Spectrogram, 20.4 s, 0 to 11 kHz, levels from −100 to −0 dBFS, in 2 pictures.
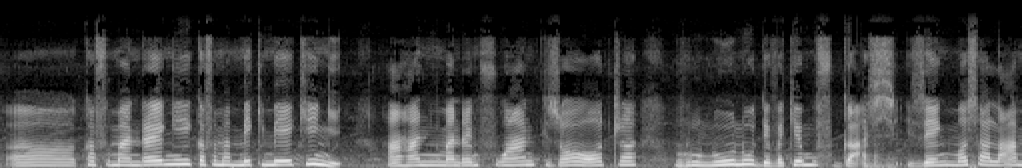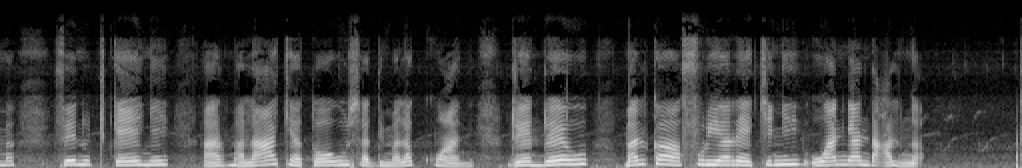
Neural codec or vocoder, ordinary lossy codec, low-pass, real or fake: none; none; 9.9 kHz; real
